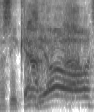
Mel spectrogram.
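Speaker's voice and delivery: high, sing-out goodbye; breezy farewell. Acted. Egoism leaving the others on the island, breezy. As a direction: toss off a carefree goodbye.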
